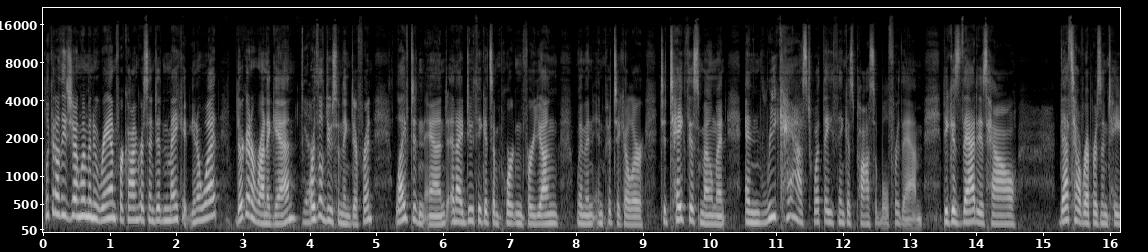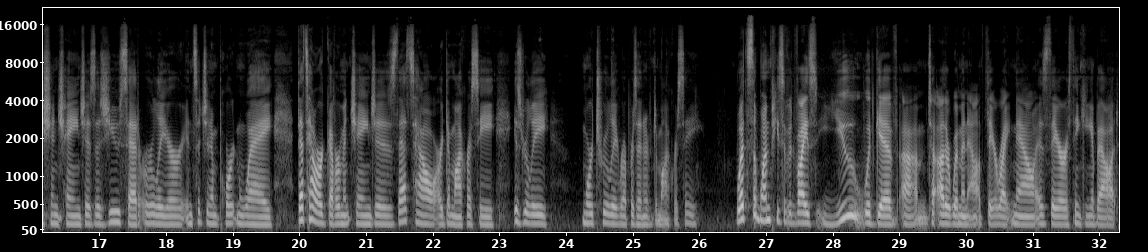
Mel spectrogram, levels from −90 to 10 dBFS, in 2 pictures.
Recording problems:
none

